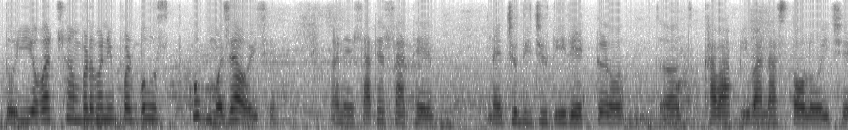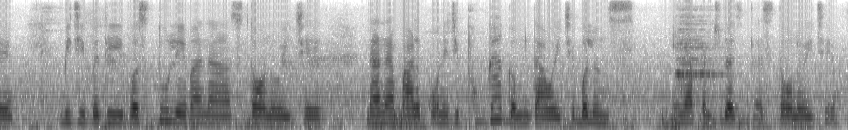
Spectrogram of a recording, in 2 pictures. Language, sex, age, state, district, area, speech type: Gujarati, female, 60+, Gujarat, Rajkot, urban, spontaneous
